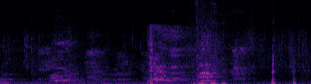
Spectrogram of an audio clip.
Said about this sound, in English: Whose dogs are those? Those are mine.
